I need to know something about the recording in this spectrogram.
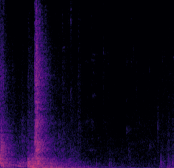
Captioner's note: door closes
